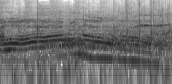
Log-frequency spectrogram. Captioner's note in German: Jubel, Applaus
